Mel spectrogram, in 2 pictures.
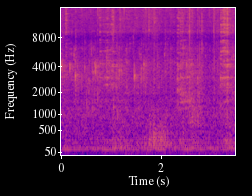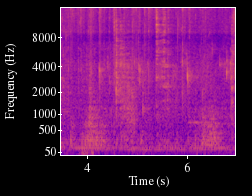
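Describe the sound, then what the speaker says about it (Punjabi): Indian gooseberries (amla) fry in a pan with a constant crackling sizzle, punctuated by repeated clinks and scrapes of a utensil against the metal, close and steady for several seconds. "ਇਸ ਤਰ੍ਹਾਂ ਇਹ ਆਪਣੇ ਆਵਲੇ ਫਰਾਈ ਹੋਈ ਜਾਣਗੇ"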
